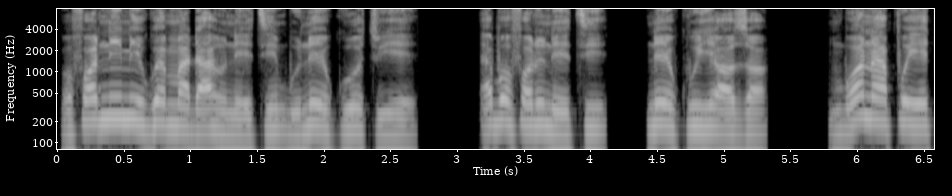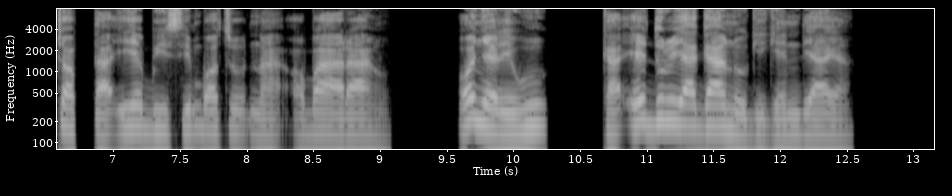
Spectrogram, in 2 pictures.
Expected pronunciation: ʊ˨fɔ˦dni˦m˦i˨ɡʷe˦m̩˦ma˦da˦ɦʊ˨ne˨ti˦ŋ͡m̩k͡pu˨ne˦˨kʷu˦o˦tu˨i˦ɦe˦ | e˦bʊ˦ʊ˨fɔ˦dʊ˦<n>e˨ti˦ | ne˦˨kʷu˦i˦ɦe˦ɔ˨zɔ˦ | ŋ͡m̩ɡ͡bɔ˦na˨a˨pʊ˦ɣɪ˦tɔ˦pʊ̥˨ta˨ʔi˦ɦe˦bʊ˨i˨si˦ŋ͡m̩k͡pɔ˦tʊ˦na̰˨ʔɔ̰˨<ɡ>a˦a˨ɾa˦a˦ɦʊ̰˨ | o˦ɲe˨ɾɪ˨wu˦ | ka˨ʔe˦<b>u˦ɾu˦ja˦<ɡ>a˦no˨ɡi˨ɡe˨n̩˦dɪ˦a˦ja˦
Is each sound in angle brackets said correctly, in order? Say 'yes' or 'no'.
yes, no, no, yes

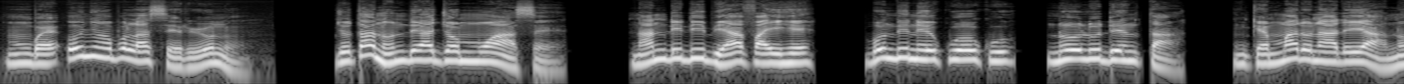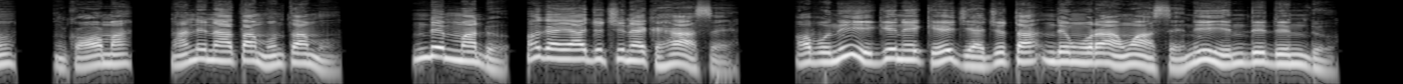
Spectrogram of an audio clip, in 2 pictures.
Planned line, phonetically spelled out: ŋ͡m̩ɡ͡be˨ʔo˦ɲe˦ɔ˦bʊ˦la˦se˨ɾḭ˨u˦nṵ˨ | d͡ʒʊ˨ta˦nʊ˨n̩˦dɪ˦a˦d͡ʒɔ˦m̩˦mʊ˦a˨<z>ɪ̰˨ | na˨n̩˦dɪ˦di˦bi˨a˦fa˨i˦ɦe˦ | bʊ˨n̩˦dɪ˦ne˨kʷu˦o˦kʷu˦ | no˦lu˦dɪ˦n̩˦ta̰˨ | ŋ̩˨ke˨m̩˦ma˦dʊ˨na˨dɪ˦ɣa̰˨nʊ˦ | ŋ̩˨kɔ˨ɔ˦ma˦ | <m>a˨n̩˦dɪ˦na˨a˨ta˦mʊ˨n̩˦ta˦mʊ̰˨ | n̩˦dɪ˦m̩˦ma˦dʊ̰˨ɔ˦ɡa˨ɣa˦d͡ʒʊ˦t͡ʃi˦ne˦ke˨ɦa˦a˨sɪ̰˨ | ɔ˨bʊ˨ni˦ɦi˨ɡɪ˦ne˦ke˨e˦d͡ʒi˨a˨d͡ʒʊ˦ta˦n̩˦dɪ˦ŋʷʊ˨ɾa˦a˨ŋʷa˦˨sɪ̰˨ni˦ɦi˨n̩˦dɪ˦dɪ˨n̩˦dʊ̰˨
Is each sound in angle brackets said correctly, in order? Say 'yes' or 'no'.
no, no

